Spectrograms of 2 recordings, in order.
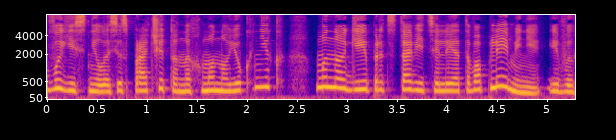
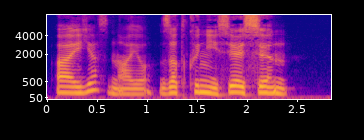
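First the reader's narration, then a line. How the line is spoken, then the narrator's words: Dragon's clipped mutter. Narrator (Russian): Процедил дракон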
